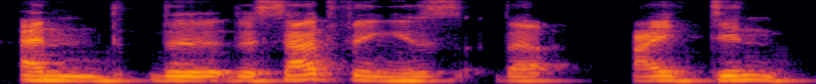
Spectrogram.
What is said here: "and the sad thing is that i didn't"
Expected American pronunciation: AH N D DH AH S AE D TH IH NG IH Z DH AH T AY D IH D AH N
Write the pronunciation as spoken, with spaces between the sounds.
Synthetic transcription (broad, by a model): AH N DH DH AH S AE D TH IH NG IH Z DH AH T AY D IH D N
